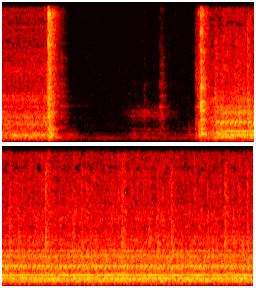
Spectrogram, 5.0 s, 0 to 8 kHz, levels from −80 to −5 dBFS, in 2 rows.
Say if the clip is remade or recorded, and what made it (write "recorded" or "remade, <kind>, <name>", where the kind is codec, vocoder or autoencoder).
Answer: recorded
